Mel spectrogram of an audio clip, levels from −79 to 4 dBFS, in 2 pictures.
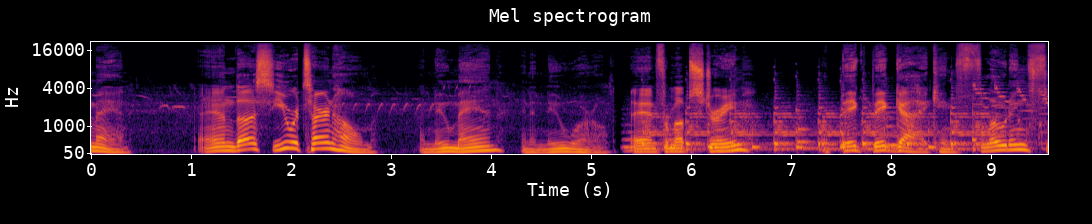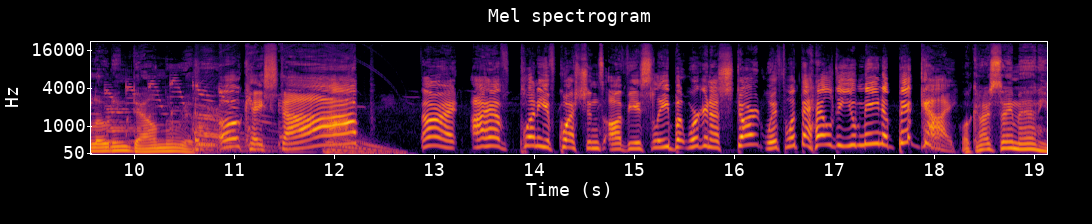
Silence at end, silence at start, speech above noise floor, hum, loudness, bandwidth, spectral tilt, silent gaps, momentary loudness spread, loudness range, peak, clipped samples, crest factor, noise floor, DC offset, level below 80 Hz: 0 s; 0 s; 26 dB; none; -16 LUFS; over 20 kHz; -3.5 dB/octave; none; 12 LU; 4 LU; 0 dBFS; under 0.1%; 18 dB; -43 dBFS; under 0.1%; -50 dBFS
